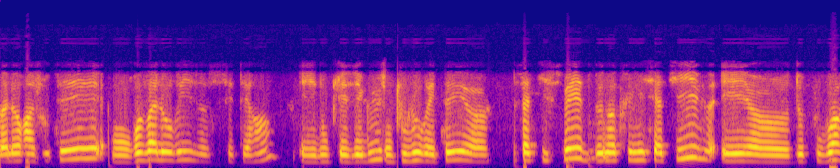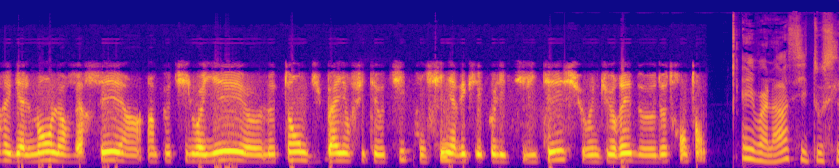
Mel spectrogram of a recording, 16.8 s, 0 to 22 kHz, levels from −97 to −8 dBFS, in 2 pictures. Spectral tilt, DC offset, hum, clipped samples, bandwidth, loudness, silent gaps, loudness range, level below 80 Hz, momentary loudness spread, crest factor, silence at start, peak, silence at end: -4 dB/octave; under 0.1%; none; under 0.1%; 12.5 kHz; -16 LUFS; none; 5 LU; -58 dBFS; 11 LU; 14 dB; 0 s; -2 dBFS; 0 s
